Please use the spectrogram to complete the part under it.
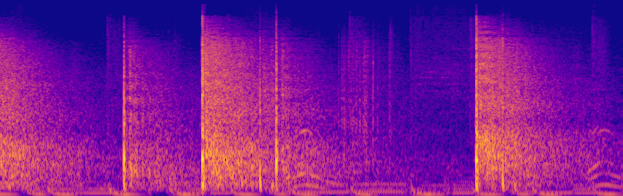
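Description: Fireworks bursting in North Carolina, three loud sharp bangs spaced a second or two apart, each trailing into crackle and rumble, with a faint voice in the background.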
